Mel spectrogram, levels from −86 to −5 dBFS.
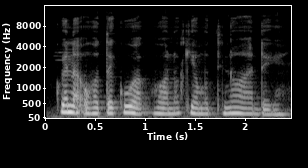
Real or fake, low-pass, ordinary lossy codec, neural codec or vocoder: real; 14.4 kHz; none; none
